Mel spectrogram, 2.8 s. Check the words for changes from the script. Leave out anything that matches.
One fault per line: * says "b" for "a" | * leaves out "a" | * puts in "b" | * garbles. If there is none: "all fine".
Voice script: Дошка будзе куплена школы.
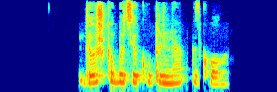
all fine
